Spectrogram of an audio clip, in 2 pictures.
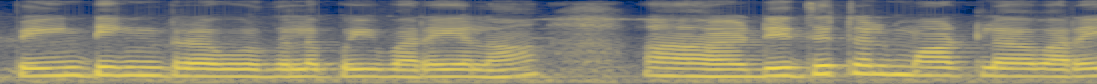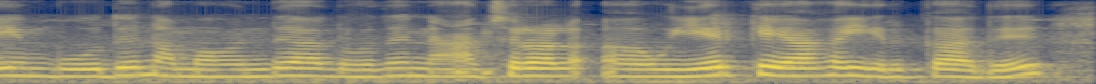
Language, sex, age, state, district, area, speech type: Tamil, female, 45-60, Tamil Nadu, Chennai, urban, spontaneous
